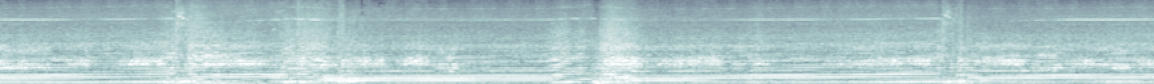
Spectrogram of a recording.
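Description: A car engine roars at high speed, its pitch climbing and dropping sharply at each gear shift.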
